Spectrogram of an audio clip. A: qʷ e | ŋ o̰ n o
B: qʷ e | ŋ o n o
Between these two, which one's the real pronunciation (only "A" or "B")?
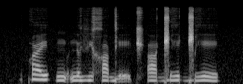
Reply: A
